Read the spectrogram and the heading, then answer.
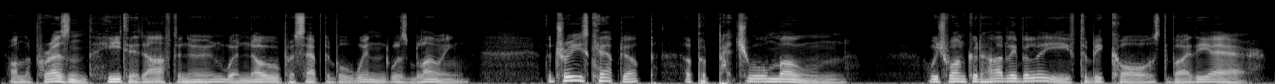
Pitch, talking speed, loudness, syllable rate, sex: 110 Hz, 135 wpm, -18 LUFS, 4.0 syllables/s, male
